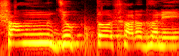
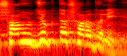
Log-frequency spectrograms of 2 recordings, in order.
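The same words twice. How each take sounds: First: Slow, spelled-out সংযুক্ত স্বরধ্বনি; teacher slowly dictating the new term; slow clear repeat. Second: Said in the usual way. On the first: Shown as a demonstration.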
